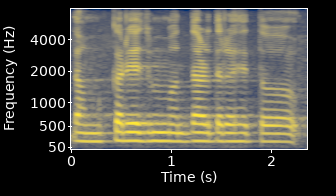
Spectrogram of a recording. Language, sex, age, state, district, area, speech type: Maithili, female, 30-45, Bihar, Begusarai, rural, spontaneous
